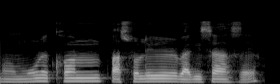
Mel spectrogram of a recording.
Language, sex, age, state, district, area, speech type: Assamese, female, 18-30, Assam, Nagaon, rural, spontaneous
